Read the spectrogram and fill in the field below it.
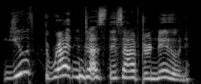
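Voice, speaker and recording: A woman's voice: very high-pitched, sing-song, normal speed, a little mellow, no room sound, studio quality, pitched above the performer's own voice. A woman voicing a hysterical, grieving young woman who shrieks and sobs accusations in an audiobook. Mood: accusing. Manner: shrieking, sobbing.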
